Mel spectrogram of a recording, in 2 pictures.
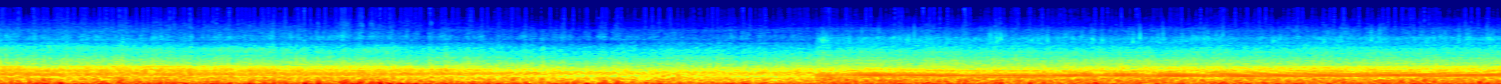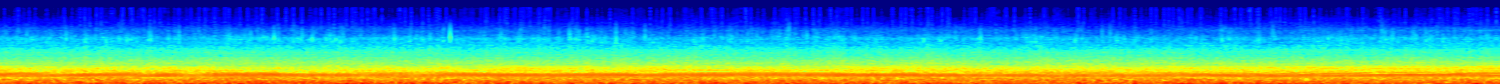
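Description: Suzuki V-Strom motorcycle engine at a steady cruise with wind rumble on the action camera. About eight seconds in, the sound switches abruptly to another motorcycle's engine, also running steadily at road speed.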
